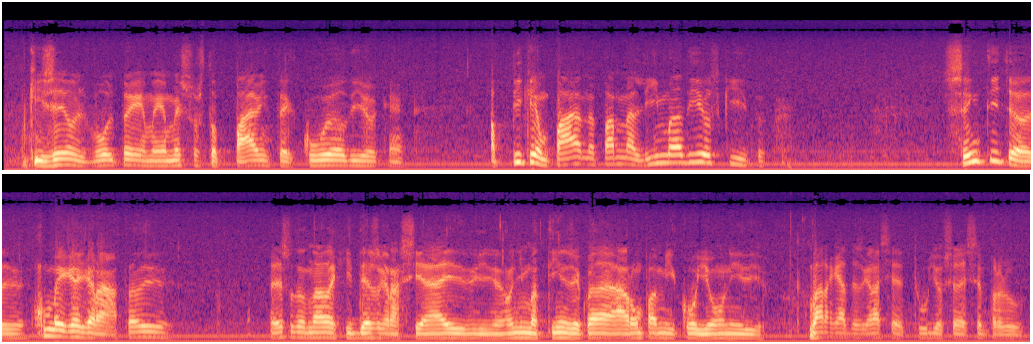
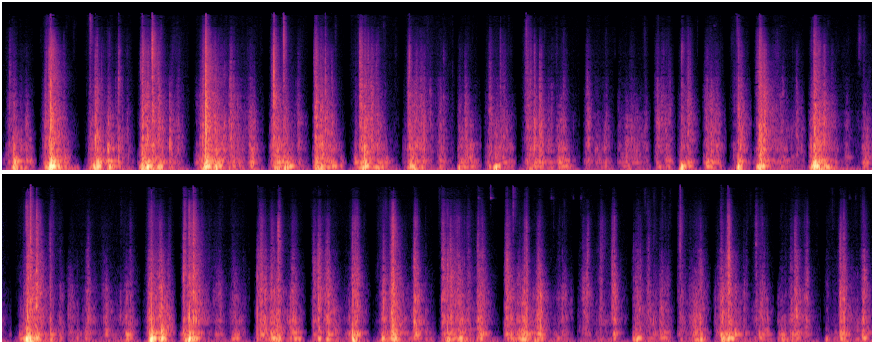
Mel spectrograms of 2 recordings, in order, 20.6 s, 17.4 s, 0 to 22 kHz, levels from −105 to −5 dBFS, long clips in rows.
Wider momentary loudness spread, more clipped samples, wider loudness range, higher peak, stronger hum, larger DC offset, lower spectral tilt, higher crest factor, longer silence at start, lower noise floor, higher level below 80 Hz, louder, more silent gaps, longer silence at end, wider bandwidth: second, 12 LU vs 22 LU; neither; second, 5 LU vs 11 LU; about the same, -2 dBFS vs 0 dBFS; neither; first, 1% vs 0.1%; about the same, -7 dB/octave vs -7 dB/octave; second, 14 dB vs 24 dB; about the same, 0 s vs 0.1 s; second, -39 dBFS vs -49 dBFS; second, -54 dBFS vs -30 dBFS; first, -16 LUFS vs -25 LUFS; neither; about the same, 0.05 s vs 0.05 s; about the same, 10 kHz vs 11 kHz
